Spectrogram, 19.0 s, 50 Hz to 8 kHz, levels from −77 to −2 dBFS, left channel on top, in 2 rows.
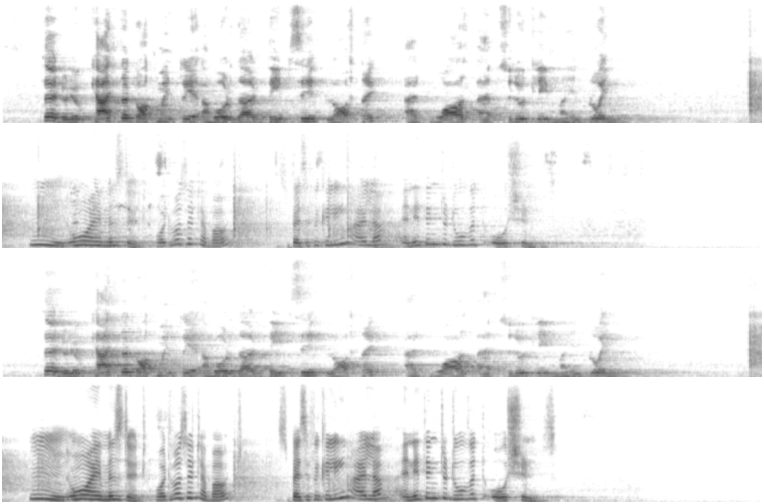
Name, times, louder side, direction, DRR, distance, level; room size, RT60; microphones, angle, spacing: voice 1, 0.5-4.7 5.0-7.7, left 4 dB, 45° left, 12 dB, 0.5 m, -31 dB
sound 1, 9.2-10.0 10.3-10.6 10.9-14.5, left 3 dB, 30° left, 2.5 m, -46 dB
voice 2, 9.8-12.4 13.0-16.4, right 5 dB, 60° right, 18 dB, 0.3 m, -32 dB
12.0 x 9.8 x 7.8 m, 2.4 s
head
